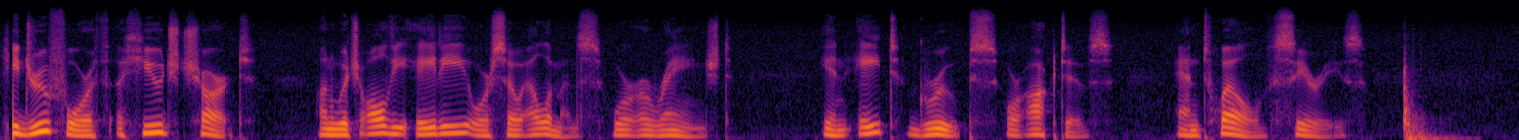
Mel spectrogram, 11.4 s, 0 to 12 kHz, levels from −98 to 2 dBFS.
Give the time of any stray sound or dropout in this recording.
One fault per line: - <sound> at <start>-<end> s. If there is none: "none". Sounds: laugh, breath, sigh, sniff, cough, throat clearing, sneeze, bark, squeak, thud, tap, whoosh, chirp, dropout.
- dropout at 0.1-0.1 s
- thud at 10.5-11.1 s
